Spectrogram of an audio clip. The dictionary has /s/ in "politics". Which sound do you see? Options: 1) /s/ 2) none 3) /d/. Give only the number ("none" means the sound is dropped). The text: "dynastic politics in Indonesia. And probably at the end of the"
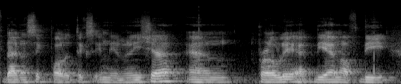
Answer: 1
